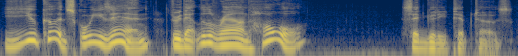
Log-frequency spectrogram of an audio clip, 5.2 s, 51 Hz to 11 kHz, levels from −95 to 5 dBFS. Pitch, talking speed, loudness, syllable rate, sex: 145 Hz, 140 wpm, -16 LUFS, 4.0 syllables/s, male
